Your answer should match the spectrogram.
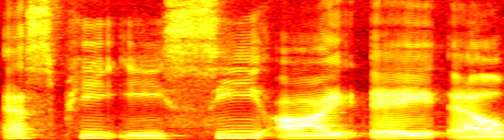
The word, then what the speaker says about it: special: SPE see I al SPE CI al but we pronounce it special that Si and I it kind of comes out with an SH kind of sound special let's check it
